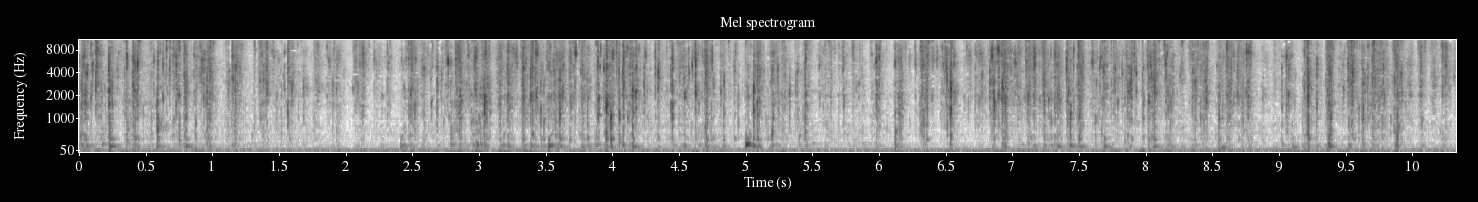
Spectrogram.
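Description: Plastic spray bottle of water handled close to a microphone: a rapid, irregular run of clicks and taps with liquid sloshing inside.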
